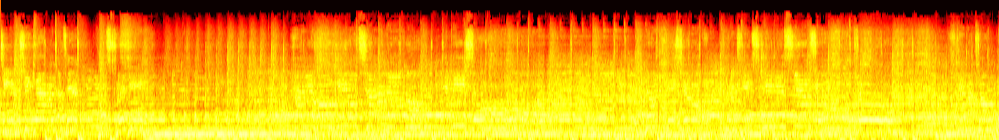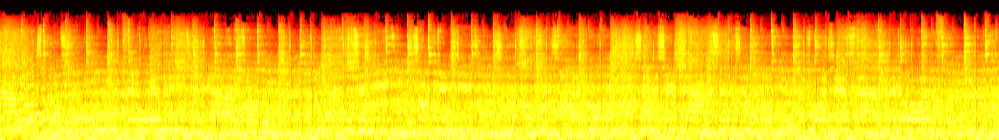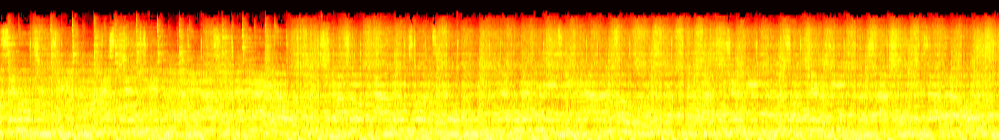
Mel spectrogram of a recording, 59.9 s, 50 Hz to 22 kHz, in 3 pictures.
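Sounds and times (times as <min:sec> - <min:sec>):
man singing: 0:00.0 - 0:03.6, 0:05.3 - 0:59.9
bass guitar: 0:00.0 - 0:59.9
drumbeat: 0:00.0 - 0:59.9
electric guitars: 0:00.0 - 0:59.9
rock band playing live: 0:00.0 - 0:59.9.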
